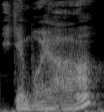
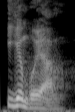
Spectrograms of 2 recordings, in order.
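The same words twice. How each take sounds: First: It sounds curious, with the ending rising slightly. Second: It sounds startled, with a different ending tune. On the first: The speaker wants to know what the thing is. "말거리 꼬리가 약간 높아져요" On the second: The speaker is seeing something new for the first time. "말꼬리가 좀 달라요"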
